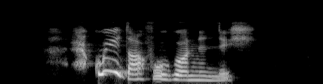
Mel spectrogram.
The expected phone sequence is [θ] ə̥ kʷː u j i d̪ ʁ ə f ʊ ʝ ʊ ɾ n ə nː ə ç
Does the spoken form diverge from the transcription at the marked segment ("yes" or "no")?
yes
